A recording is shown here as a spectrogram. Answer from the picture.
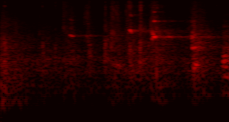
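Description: Table tennis rally: a sharp click of the ball at the very start, then a run of lighter, irregular ball clicks off rackets and table, with a few short shoe squeaks on the court floor.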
